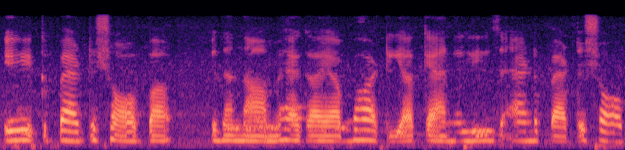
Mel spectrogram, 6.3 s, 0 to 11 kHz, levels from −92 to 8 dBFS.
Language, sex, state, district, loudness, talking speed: Punjabi, female, Punjab, Kapurthala, -16 LUFS, 155 wpm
